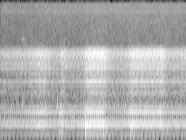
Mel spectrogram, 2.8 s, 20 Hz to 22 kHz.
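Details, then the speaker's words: Marshall JMP-50 (2204) guitar amp, both volumes full: constant buzzing hum with ringing bursts each time preamp tube V1 is gently tapped; V1 microphonic, replaced with a 7025. "that change in noise is just me touching the V1 V2 V3 fine V1 that's just gently tapping on V1 where on full volume both volumes on full"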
